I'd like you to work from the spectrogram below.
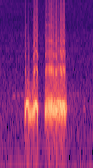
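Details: A single phrase from a decoy spotted dove: a rapid wavering double coo, a brief pause, then one long, loud, steady coo.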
